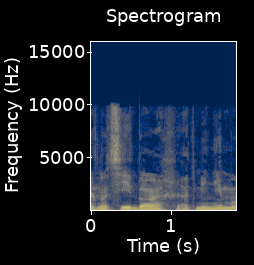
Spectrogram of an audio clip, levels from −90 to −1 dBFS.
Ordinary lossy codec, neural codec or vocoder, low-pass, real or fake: AAC, 48 kbps; vocoder, 22.05 kHz, 80 mel bands, Vocos; 9.9 kHz; fake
